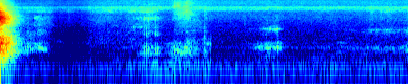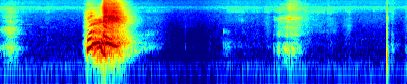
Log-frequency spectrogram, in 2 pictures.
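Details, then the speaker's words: Person with a cold: one loud, forceful sneeze in a quiet room, with a few faint sniffs and soft sounds around it. "Bless me. And sneeze. And I need to sneeze. Oh, bless me. I need to sneeze."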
